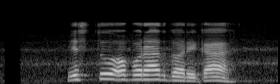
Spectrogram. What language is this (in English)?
Nepali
